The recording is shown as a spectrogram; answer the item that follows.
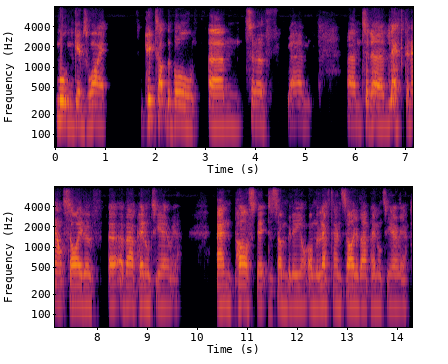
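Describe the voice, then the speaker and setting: This forties-aged man speaks in a mid-range monotone at a measured pace. His casual football chat comes through a clipped phone line, wandering and repeatedly starting his points over.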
